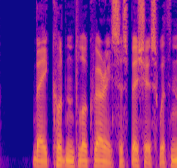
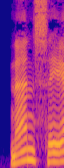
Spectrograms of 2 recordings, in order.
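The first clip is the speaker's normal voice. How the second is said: higher, louder composed matron calling a name; calm older lady; 10 semitones higher, 6 dB louder than usual. A narrator's reading. Nora calling Nancy by the body, calm and higher. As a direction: call her name with calm authority. Nora's voice, high.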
